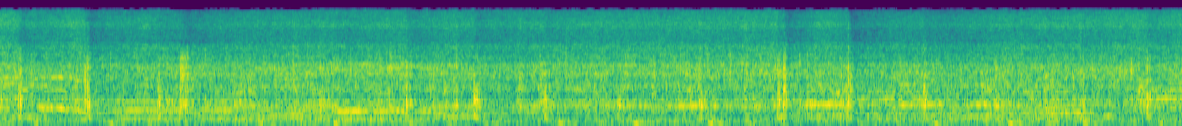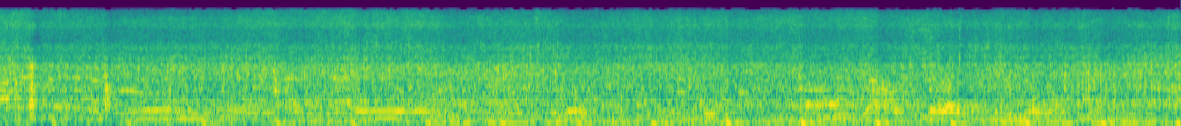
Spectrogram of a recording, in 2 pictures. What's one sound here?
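Fountain jets spray and splash steadily into a pool.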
